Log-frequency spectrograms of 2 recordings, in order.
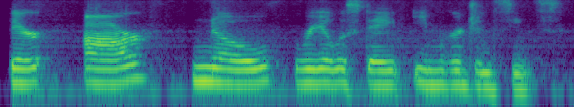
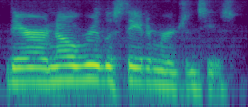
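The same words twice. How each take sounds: First: It is spoken very slowly. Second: It is spoken at a normal pace.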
